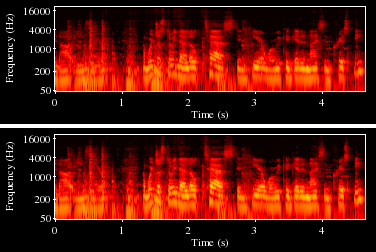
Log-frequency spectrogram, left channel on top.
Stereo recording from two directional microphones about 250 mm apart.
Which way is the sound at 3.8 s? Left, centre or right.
Right.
